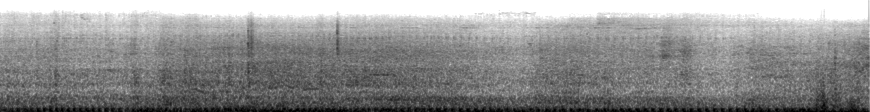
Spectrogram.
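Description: Motorcycle engine running steadily while the bike is ridden, its exhaust pulses close and even.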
